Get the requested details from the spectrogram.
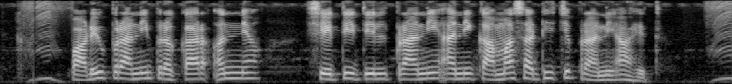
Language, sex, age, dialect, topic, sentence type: Marathi, male, 18-24, Varhadi, agriculture, statement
